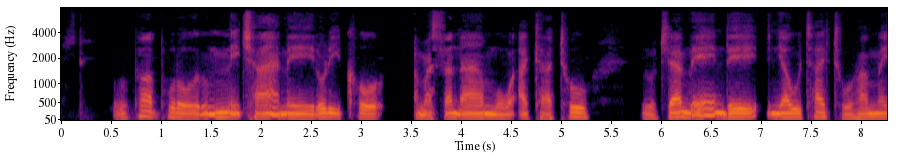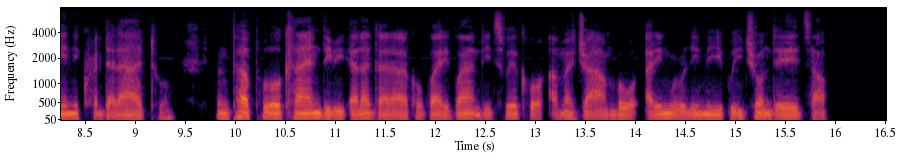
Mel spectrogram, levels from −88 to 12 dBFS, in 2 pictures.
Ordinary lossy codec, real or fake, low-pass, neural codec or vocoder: MP3, 32 kbps; fake; 7.2 kHz; codec, 16 kHz, 0.5 kbps, FunCodec, trained on LibriTTS, 25 frames a second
